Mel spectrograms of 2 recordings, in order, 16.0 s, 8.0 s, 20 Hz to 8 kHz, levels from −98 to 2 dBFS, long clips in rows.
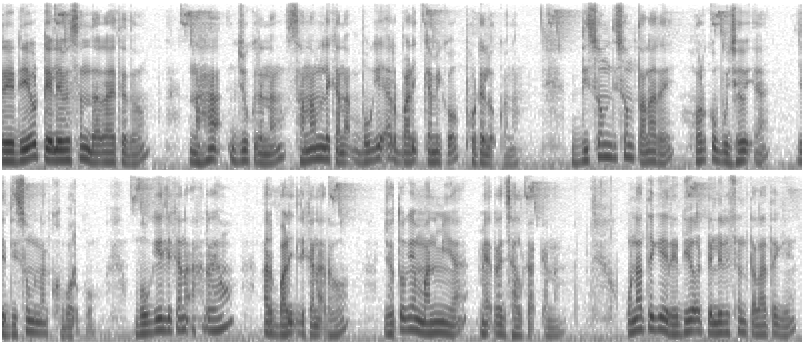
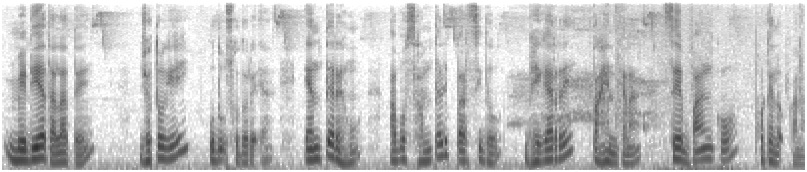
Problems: none marked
